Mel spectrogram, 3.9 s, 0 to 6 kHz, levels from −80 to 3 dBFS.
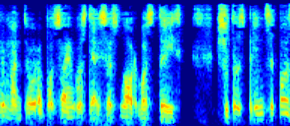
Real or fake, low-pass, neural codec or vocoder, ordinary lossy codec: fake; 5.4 kHz; codec, 44.1 kHz, 2.6 kbps, DAC; MP3, 32 kbps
